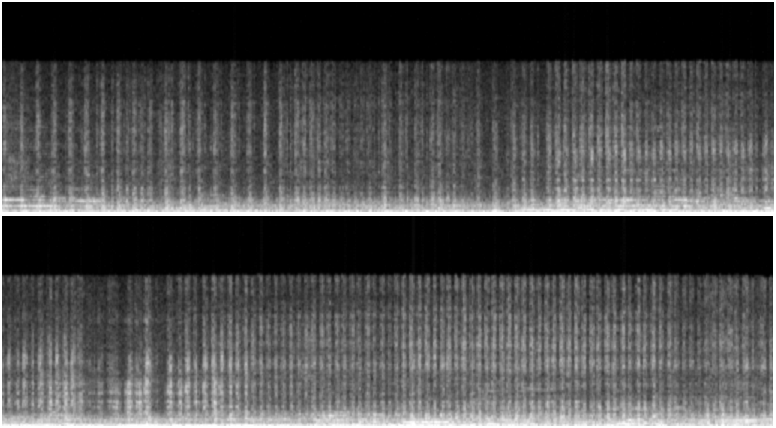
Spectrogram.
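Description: Faint, steady scratching and rubbing of a paintbrush or pen on paper during gouache painting.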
